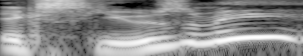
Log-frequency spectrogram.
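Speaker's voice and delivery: tough-guy voice, very high-pitched. Retelling a scene from the show, Peter's reply: good impression of Peter. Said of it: "That was a really good impression".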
